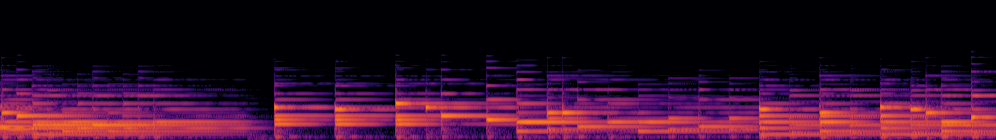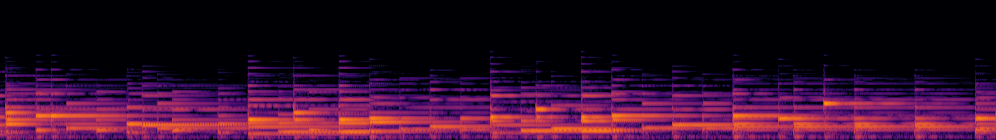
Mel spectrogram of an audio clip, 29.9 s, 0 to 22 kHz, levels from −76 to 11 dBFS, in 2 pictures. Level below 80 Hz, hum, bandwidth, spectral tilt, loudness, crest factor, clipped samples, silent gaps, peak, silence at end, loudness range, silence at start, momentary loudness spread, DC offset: -52 dBFS; none; 4.5 kHz; -11.5 dB/octave; -20 LUFS; 16 dB; under 0.1%; none; -2 dBFS; 0 s; 3 LU; 0 s; 9 LU; under 0.1%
